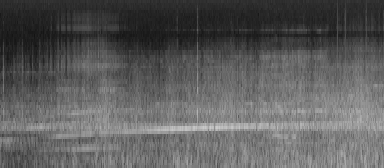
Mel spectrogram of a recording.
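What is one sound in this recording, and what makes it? A large truck rumbles close ahead.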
